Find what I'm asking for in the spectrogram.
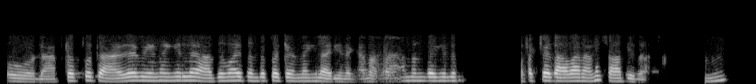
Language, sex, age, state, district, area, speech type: Malayalam, male, 30-45, Kerala, Thiruvananthapuram, urban, conversation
